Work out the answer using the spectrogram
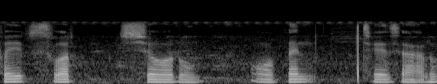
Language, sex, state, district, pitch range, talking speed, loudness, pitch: Telugu, male, Andhra Pradesh, Sri Satya Sai, 110-120 Hz, 70 wpm, -26 LUFS, 115 Hz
